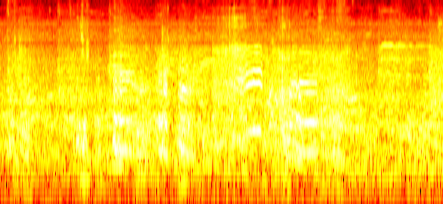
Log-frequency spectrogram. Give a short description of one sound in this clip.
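Monkeys squeal and chatter close by.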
